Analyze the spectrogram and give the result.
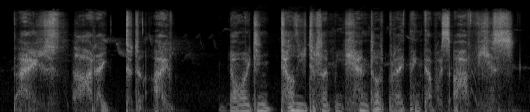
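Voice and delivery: tiny, very small, barely audible whisper. A character turns his head away from those approaching, in a very small whisper. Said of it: "whisper in a very small voice".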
